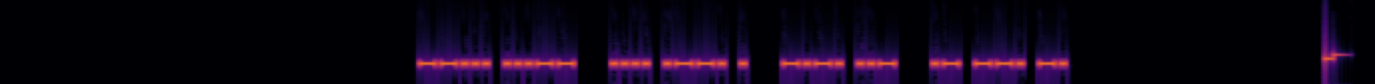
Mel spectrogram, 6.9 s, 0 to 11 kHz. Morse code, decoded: 73 HPE CU AGN

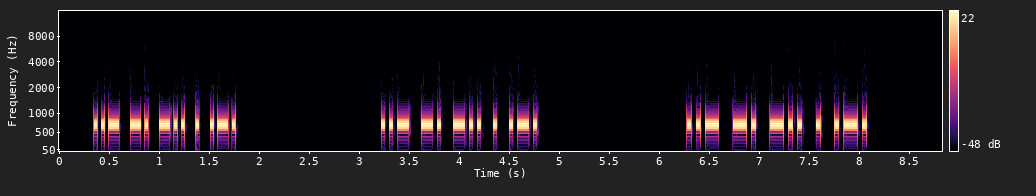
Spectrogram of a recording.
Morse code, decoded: UNDER UNDER UNDER

